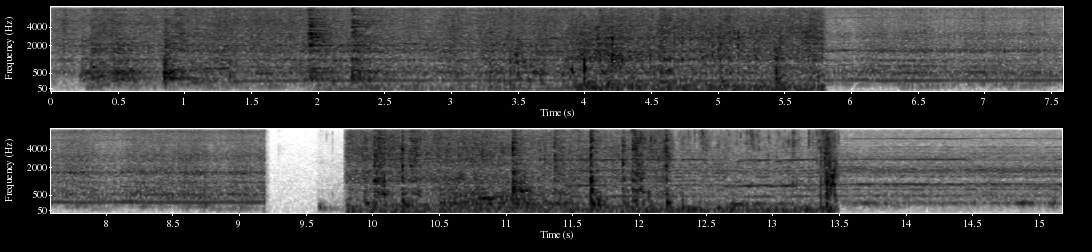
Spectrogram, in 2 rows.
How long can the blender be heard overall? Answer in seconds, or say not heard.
15 s.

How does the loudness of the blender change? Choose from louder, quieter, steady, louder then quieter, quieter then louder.
steady.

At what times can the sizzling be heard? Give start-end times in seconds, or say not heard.
0.0-5.8, 9.8-12.2.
